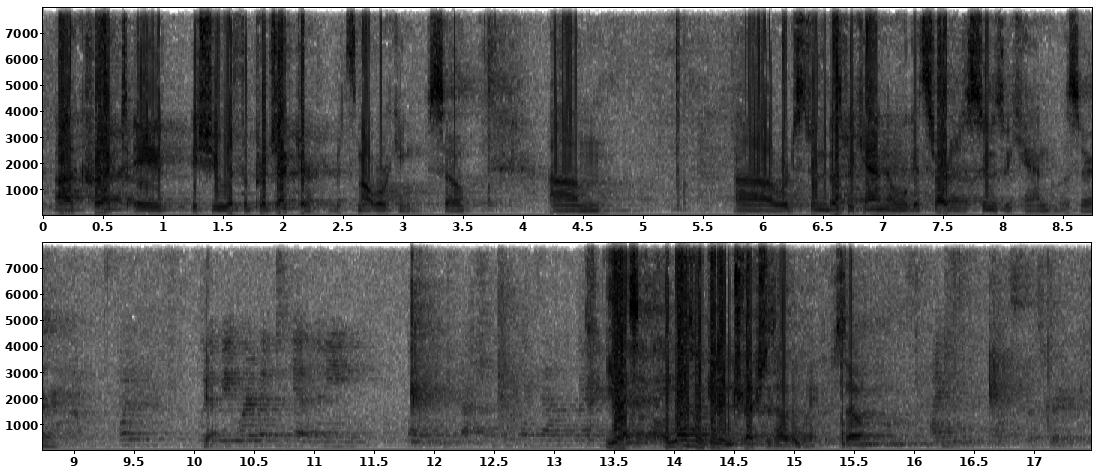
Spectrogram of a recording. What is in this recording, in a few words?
panel narrative of exhibits audio; rbms 2017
